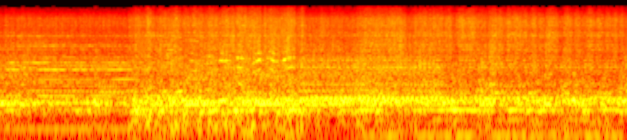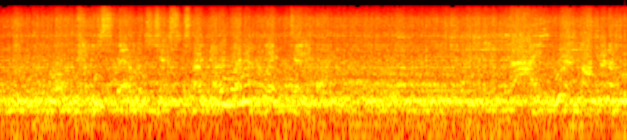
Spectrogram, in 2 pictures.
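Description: An animated truck's engine running steadily during a chase, mixed under background music.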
